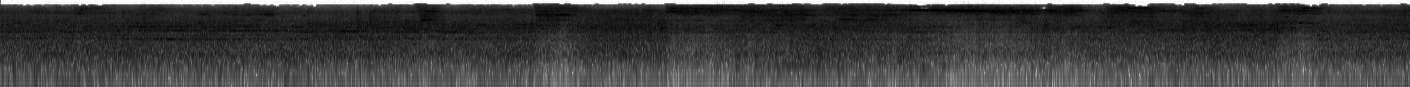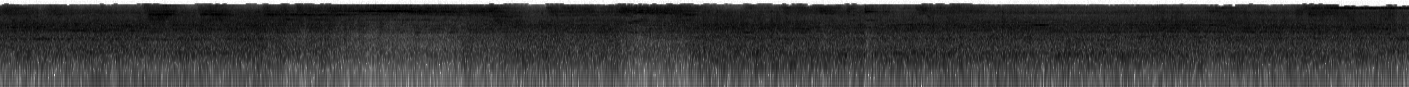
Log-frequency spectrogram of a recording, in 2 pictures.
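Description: A long string of multilevel autorack freight cars rolling past close by: a steady, loud rumble and rattle of the cars, with thin, high wheel squeal over it and an occasional clatter of wheels over the rails.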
